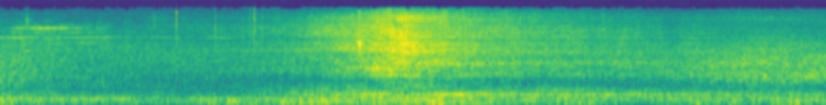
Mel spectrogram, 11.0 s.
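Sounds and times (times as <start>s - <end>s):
train whine: 0.0s - 4.6s
electric train rumbling past: 0.0s - 11.0s.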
